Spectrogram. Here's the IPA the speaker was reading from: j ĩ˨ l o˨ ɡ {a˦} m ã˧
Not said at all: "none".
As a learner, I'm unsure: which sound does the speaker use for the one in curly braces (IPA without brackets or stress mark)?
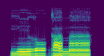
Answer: a˨˦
